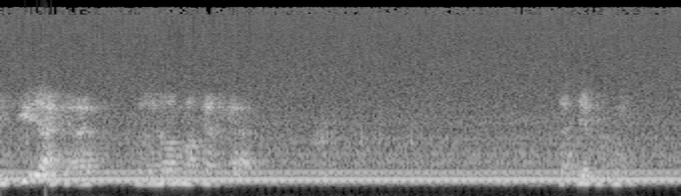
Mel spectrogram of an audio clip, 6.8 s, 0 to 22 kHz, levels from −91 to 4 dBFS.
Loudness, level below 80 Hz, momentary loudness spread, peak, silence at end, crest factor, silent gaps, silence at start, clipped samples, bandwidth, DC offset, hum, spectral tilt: -16 LUFS; -72 dBFS; 8 LU; 0 dBFS; 0 s; 16 dB; none; 0 s; under 0.1%; 19.5 kHz; under 0.1%; none; -1 dB/octave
